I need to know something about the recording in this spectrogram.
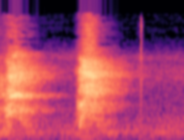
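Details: Indian Spitz barking twice, each bark short, bright and high-pitched, about half a second apart, followed by a tiny click.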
